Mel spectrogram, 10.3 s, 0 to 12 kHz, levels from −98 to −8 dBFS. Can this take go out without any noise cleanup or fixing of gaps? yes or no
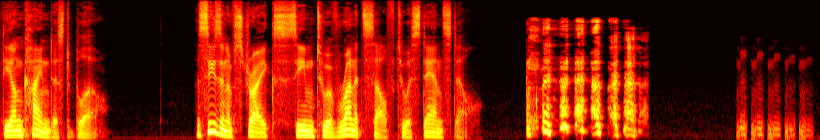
no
